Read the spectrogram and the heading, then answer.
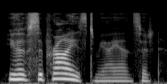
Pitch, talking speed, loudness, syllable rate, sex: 190 Hz, 215 wpm, -17 LUFS, 6.8 syllables/s, female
